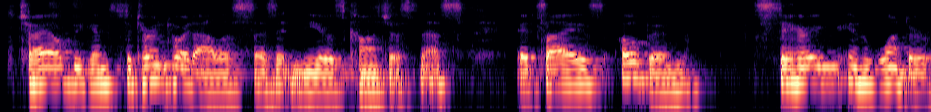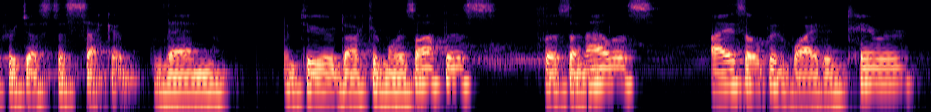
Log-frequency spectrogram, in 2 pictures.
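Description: A man with a mellow, mid-range voice reads the screen directions at a measured pace. It's an informal table read over an internet call, and he falters a little through the dramatic parts. Sound quality is dull and noisy.

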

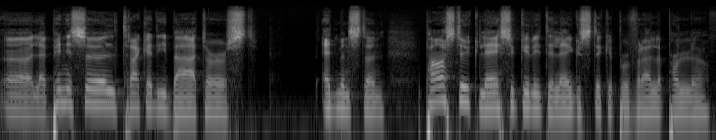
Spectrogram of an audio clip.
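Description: A man's voice: mid-range voice, animated, normal speed, clear, resonant tone, no room sound, studio quality. A man hosting a podcast interview, talking casually with English words mixed in. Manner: conversational, drops English words. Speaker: podcast host.

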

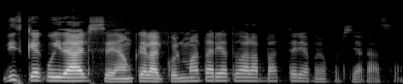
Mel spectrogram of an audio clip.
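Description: A woman with a Caribbean Spanish accent co-hosting a podcast, casual and expressive. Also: low-pitched, a little fast. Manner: expressive, exclaiming, laughing. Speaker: podcast co-host. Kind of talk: casual chat.

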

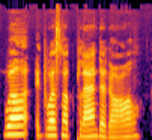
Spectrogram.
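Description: A woman's voice: fairly low pitch, unhurried, clear, resonant tone, no room sound, clean studio sound. Middle-aged woman from Chile and Colombia. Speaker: guest catechist. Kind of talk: casual interview.

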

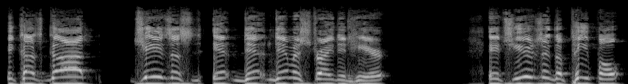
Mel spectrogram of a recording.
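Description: An angry man delivers a fiery informal sermon, scolding and confrontational, firing off rhetorical questions and repeating his refrains. His very high voice is bright and forceful, with no echo.

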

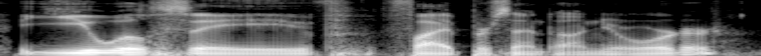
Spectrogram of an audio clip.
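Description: Very deep, gravelly man podcasting. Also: lively intonation, dark tone, dry recording, studio quality. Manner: informal, rambling, halting. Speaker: podcast host. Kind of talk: casual solo podcast talk. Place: basement office at home. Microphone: close podcast microphone.

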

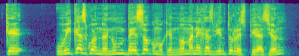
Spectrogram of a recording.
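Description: A man's voice: high-pitched, brisk, creaky, no room sound, studio quality. Slangy Mexican man telling a story. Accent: Mexican Spanish. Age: 30s. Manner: slangy, animated, self-mocking storyteller. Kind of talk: casual storytelling chat.

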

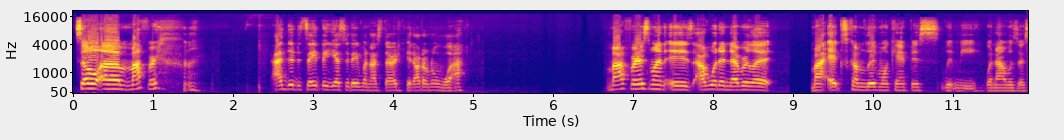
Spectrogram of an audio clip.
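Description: A woman's voice: deep voice, a bit bright. A young woman co-hosting a podcast in casual, playful, slangy banter. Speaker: podcast co-host.

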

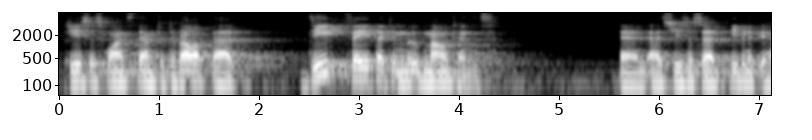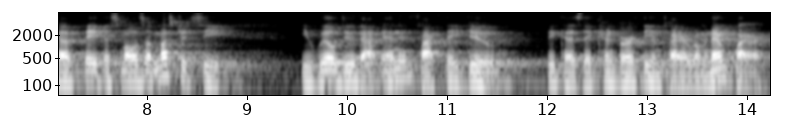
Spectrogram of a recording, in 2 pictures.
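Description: A man speaking as a priest, reading the gospel and preaching in a solemn, deliberate way in an echoing, cathedral-like church. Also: fairly low pitch, a little mellow. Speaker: priest giving a homily. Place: large reverberant church. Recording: echoey church with long cathedral-like reverb.

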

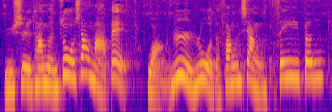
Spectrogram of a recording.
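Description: A woman storyteller reading a picture book aloud in an animated, expressive way. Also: high-pitched, measured pace, husky.

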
